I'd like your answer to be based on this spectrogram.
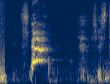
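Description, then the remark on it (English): A female dog barks: one loud, sharp bark near the start, followed by softer, shorter vocal sounds as she wants to be picked up. A person's voice can be heard around it. “All right, they're just having a conversation. But she wants you to pick her up.”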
